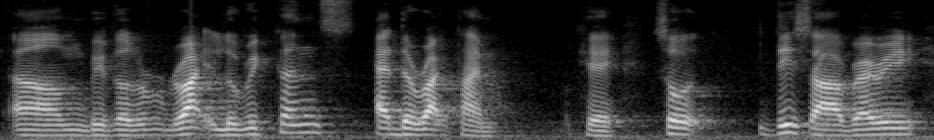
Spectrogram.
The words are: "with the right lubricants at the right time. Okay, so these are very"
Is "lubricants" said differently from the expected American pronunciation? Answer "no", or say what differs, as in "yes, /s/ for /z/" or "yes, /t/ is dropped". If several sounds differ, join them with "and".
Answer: yes, /b/ is dropped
